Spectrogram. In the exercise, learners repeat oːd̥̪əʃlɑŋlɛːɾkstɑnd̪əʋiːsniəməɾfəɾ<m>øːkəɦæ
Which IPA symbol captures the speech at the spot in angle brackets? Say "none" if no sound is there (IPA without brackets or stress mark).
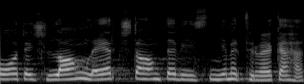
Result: m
